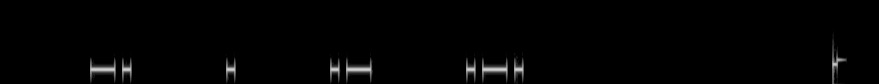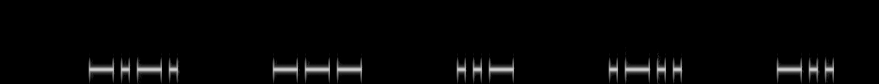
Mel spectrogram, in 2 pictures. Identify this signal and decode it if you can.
Morse code, heard as a keyed tone, about 15 wpm, spaced as for 7 wpm, 700 Hz. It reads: NEAR COULD
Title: 4x Character Spacing - Top 200 Words - 15wpm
